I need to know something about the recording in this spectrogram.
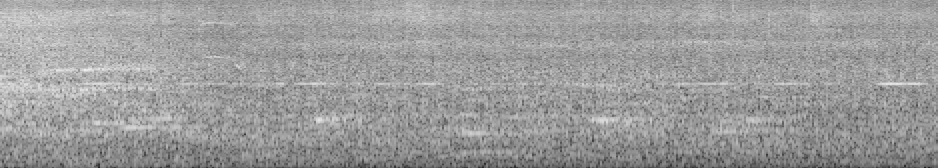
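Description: A bus engine rumbles as it pulls slowly away.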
